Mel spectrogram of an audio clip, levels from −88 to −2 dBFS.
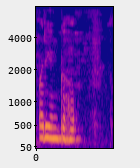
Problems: none marked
